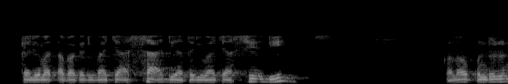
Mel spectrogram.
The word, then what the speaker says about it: As-Sa'di: Di fathah atau di kasrah? Kata beliau As-Sa'di yang benarnya di kasrah. Terus saya tanyakan, ada yang membaca As-Sa'di? Kata beliau itu keliru. Ya.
